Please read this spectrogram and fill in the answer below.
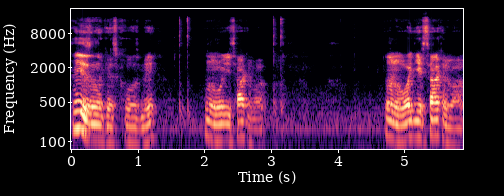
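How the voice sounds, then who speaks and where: With an American accent, a man with a fairly low pitch talks at a fairly quick pace and ordinary pitch variation, leaving long, frequent pauses amid audible room echo. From Boston, US. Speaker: live streamer. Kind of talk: casual chat. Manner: casual, conversational.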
